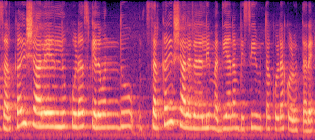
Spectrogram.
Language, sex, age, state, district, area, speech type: Kannada, female, 18-30, Karnataka, Chitradurga, urban, spontaneous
